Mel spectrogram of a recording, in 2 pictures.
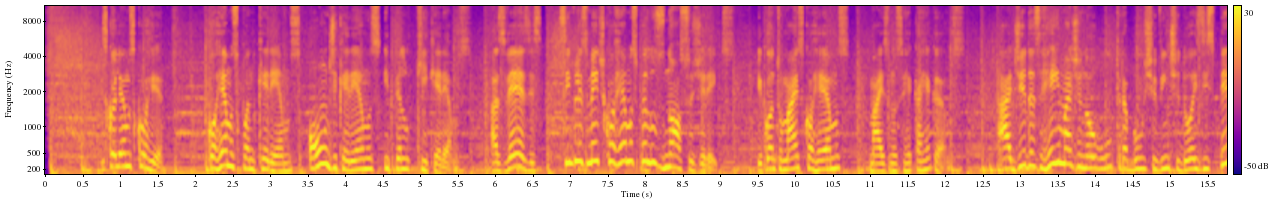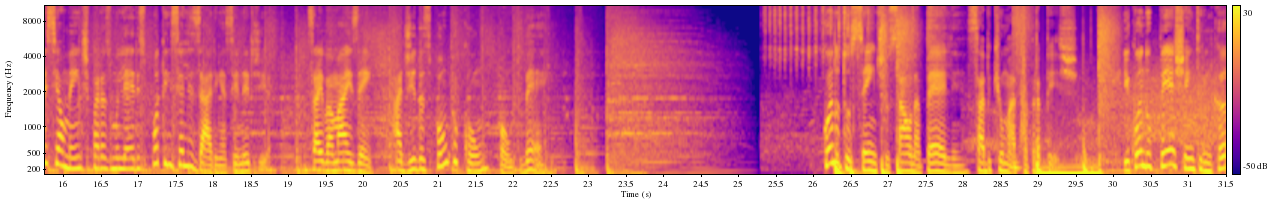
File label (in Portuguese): Repertório locução empoderada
